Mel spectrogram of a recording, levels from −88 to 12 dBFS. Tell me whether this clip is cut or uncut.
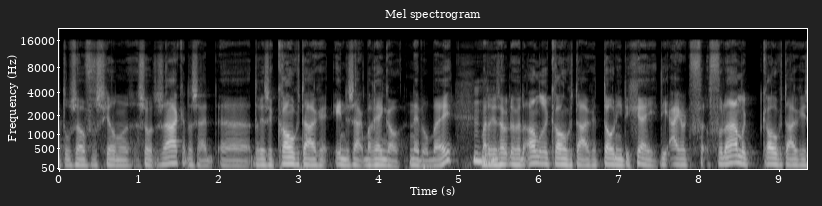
uncut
